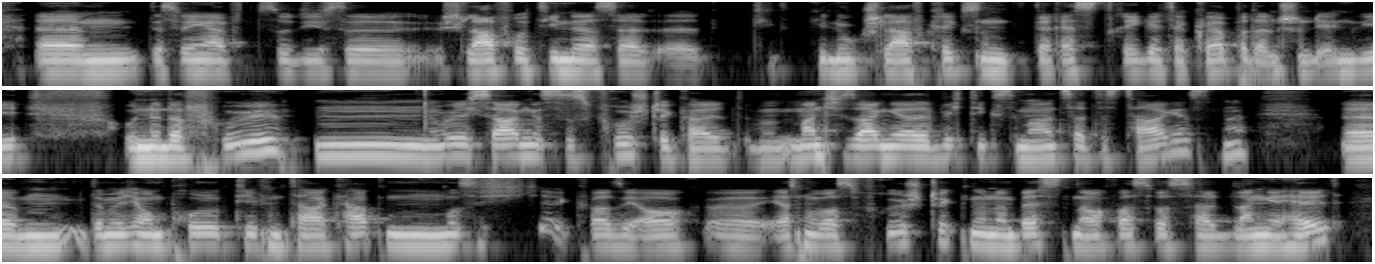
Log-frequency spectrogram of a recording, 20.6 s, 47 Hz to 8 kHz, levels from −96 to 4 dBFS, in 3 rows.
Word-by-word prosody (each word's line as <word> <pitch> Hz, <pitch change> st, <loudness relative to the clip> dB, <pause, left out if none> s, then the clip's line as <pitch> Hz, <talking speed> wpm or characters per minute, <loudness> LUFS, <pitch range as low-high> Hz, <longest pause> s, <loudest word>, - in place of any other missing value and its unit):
Ähm, 110 Hz, +1 st, +4 dB
deswegen 115 Hz, +1 st, -1 dB
einfach 110 Hz, 0 st, -3 dB
so 115 Hz, -, -8 dB
diese 110 Hz, -1 st, -4 dB
Schlafroutine, 115 Hz, +1 st, +2 dB
dass 110 Hz, 0 st, 0 dB
halt, 105 Hz, -2 st, -3 dB
äh, 90 Hz, -1 st, -9 dB, 0.3 s
g -, -, -21 dB, 0.2 s
genug 115 Hz, -1 st, -3 dB
Schlaf 110 Hz, -1 st, +2 dB
kriegst 125 Hz, +2 st, -5 dB
und 110 Hz, -1 st, -3 dB
der 110 Hz, -, -4 dB
Rest 110 Hz, 0 st, 0 dB
regelt 115 Hz, -1 st, -4 dB
der 110 Hz, -, -5 dB
Körper 115 Hz, +1 st, -2 dB
dann 105 Hz, -2 st, -4 dB
schon 105 Hz, +1 st, 0 dB
irgendwie. 115 Hz, +4 st, -3 dB, 0.5 s
Und 120 Hz, +1 st, +7 dB
in 120 Hz, -, +7 dB
der 120 Hz, -1 st, +5 dB
Früh, 170 Hz, +10 st, +2 dB
mm, 140 Hz, -1 st, +2 dB
würde 135 Hz, +3 st, +1 dB
ich 140 Hz, -1 st, +2 dB
sagen, 135 Hz, +1 st, +5 dB
ist 135 Hz, -1 st, 0 dB
das 125 Hz, -1 st, +1 dB
Frühstück 130 Hz, -3 st, -4 dB
halt 110 Hz, 0 st, -1 dB
manche 130 Hz, +4 st, -1 dB
sagen 130 Hz, 0 st, +5 dB
ja, 125 Hz, -1 st, +3 dB
wichtigste 130 Hz, 0 st, -5 dB
Mahlzeit 125 Hz, 0 st, -1 dB
des 115 Hz, +1 st, -3 dB
Tages, 135 Hz, +10 st, -2 dB
ne? 155 Hz, +2 st, -7 dB, 0.5 s
Ähm, 120 Hz, 0 st, +3 dB
damit 125 Hz, 0 st, +1 dB
ich -, -, -2 dB
auch -, -, +3 dB
'n 125 Hz, -, +1 dB
produktiven 130 Hz, -1 st, -2 dB
Tag 120 Hz, -2 st, 0 dB
habe, 130 Hz, 0 st, -1 dB
muss 125 Hz, 0 st, +2 dB
ich, 130 Hz, -2 st, -12 dB
äh, -, -, -12 dB
quasi 120 Hz, -1 st, -4 dB
auch, 115 Hz, +1 st, -2 dB
äh, 115 Hz, -2 st, -6 dB
erst 110 Hz, -, -3 dB
mal 130 Hz, -2 st, -1 dB
was 120 Hz, 0 st, 0 dB
frühstücken 140 Hz, +2 st, -5 dB
und 125 Hz, -1 st, +3 dB
am 120 Hz, -, +1 dB
besten 130 Hz, +1 st, 0 dB
auch 115 Hz, +1 st, -2 dB
was, 120 Hz, 0 st, -2 dB
was 120 Hz, 0 st, -2 dB
halt 115 Hz, 0 st, -3 dB
lange 115 Hz, 0 st, +2 dB
hält. 130 Hz, +9 st, +2 dB
120 Hz, 200 wpm, -24 LUFS, 115-130 Hz, 0.5 s, Und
